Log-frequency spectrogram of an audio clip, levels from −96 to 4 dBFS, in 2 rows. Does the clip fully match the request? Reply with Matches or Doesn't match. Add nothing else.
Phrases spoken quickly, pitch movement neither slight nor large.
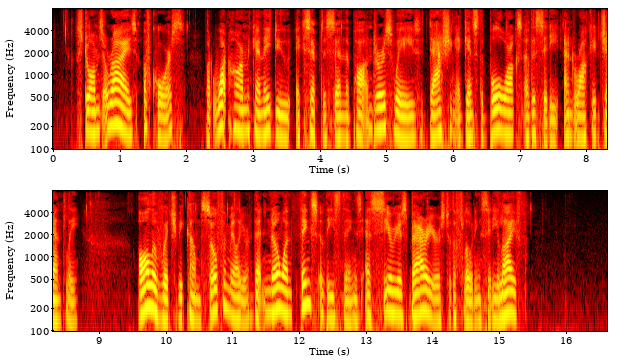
Doesn't match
